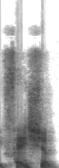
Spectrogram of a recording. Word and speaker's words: fashion: Nah, jadi fashion ya, S-nya harus tebal.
